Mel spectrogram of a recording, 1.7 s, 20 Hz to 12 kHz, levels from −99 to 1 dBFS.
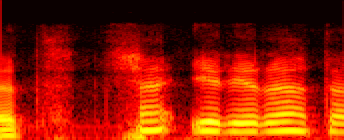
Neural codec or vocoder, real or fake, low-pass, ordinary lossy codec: none; real; 7.2 kHz; Opus, 32 kbps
